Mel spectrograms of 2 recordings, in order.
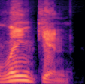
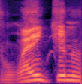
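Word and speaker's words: Laken: of lanol Riley okay it's not Lincoln it's lancol Riley and get it right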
